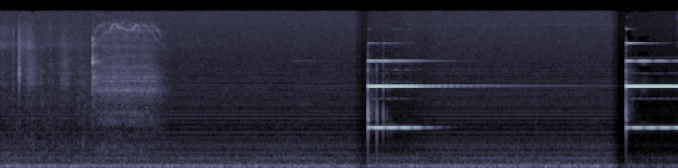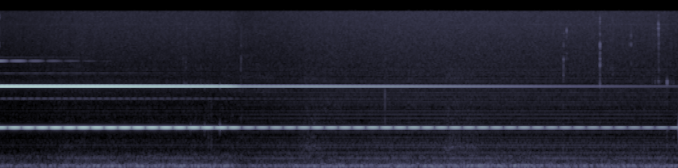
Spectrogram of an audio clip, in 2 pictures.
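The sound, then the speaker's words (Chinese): A meditation bell is struck twice. The first ring fades quickly, and the second rings out with a long, clear, sustained tone that slowly decays over a low background hum. “在我们啊听第二首之前，我们来一起听一下钟声。”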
